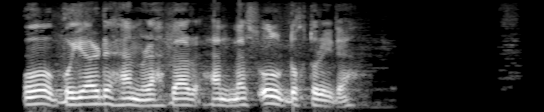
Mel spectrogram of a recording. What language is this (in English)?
Uyghur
